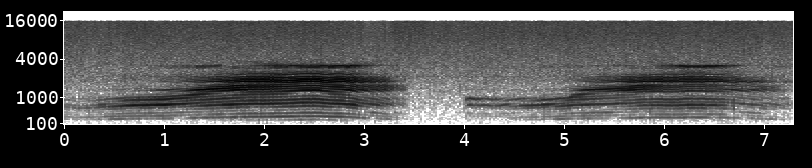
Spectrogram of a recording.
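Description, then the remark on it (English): A man's voice imitates a cow mooing, giving two long, drawn-out moos, each lasting a few seconds with a short pause between. The calls are loud and clear, with no other sounds. “can you do it now, well, …? Go ahead, I'll try. The cows in the meadow, they go.”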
